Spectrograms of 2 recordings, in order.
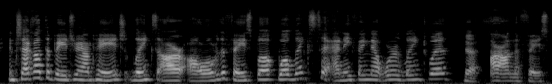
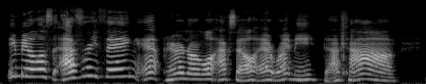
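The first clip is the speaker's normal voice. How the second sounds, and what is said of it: Funny put-on announcer voice. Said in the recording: “I want to use that funny voice.”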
